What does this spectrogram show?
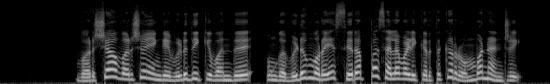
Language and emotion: Tamil, happy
